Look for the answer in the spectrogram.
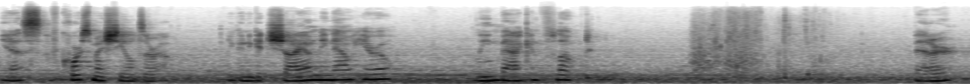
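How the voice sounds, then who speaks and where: A woman playing a confident, teasing telepathic villain in an intimate audio roleplay, speaking softly and often near a whisper in a soothing, guiding way. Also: mid-range voice, normal speed, lightly acted. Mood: teasing, flirtatious. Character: teasing, confident female telepathic villain coaching a rookie hero. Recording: echoey indoor pool sound, music behind. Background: music.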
